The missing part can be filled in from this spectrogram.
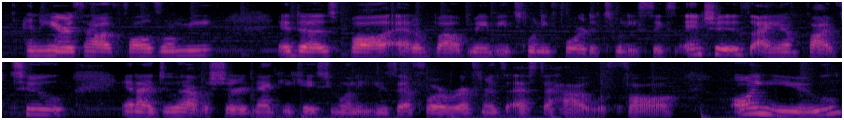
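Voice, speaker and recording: Music sounds in the background. The woman talks at a moderate pace. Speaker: beauty vlogger. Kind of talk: product review. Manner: slightly impaired articulation.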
